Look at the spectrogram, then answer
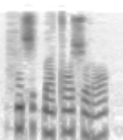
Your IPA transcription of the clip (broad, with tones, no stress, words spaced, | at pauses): hɛ̃˦ʃi˧ɡ͡ba˧ tɔ˧ ʃo˨ɾɔ˧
